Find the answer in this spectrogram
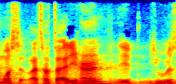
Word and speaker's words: Hearn: quite likes it now I think he's Hearns here in the UK's Hearn yeah all right no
